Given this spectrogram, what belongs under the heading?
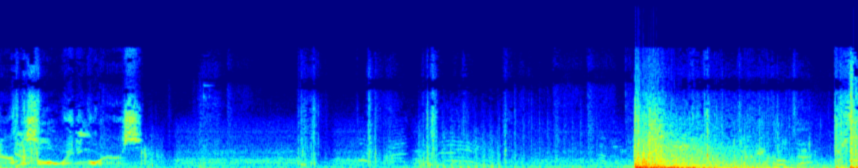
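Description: A missile strike explodes with a loud, sudden, sustained roar near the end in the Call of Duty Mobile multiplayer shooter, after earlier game sounds and voice callouts.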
